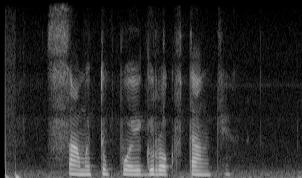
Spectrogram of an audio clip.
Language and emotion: Russian, angry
